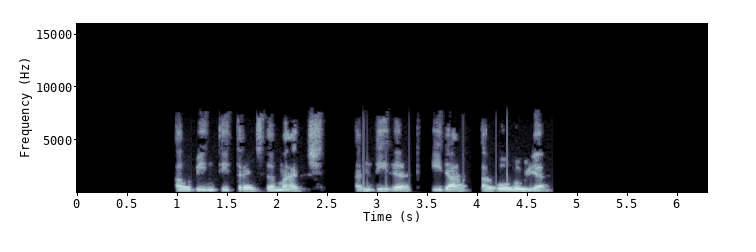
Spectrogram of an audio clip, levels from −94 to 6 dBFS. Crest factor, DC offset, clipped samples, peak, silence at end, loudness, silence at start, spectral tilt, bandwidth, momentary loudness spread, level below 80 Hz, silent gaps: 16 dB; under 0.1%; under 0.1%; -2 dBFS; 1.6 s; -17 LUFS; 1 s; -5 dB/octave; 7.8 kHz; 11 LU; -54 dBFS; 2.50-2.77 s, 3.49-3.54 s, 3.97-4.03 s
